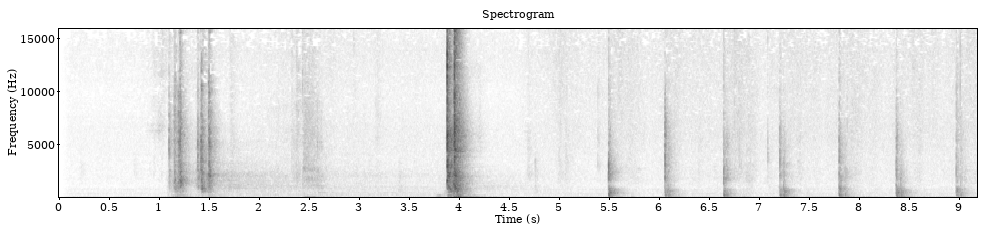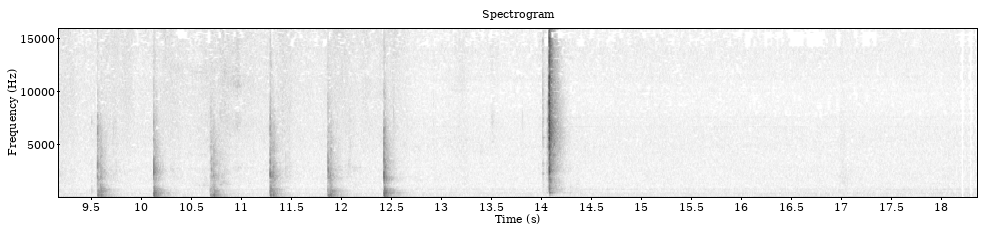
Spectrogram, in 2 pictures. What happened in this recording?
I opened the hallway door, walked inside and turned on the light.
